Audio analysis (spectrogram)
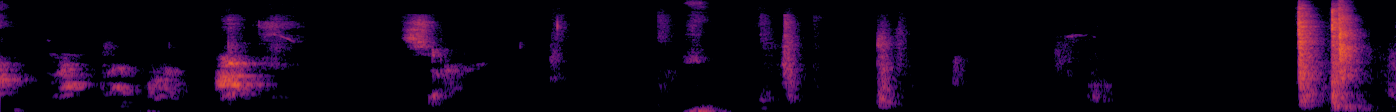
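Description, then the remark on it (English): A dog barks in a few short, sharp bursts spread across the moment, with people talking and a louder bark or two at the very end. “Yeah, that he was known to bark like a dog, so that's his letting us know.”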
